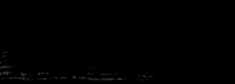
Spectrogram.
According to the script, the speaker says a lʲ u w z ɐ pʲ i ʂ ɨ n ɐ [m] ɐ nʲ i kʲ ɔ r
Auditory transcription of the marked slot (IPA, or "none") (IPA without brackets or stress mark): m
